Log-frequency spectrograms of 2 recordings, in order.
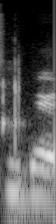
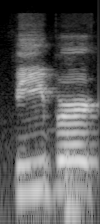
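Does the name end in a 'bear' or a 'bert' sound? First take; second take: bear; bert. First: The name ends in a 'bear' sound. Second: The name ends in a 'bert' sound. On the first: The speaker calls it wrong. "it wasn't T Bear" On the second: The speaker calls it right. "It was like Thiebert"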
